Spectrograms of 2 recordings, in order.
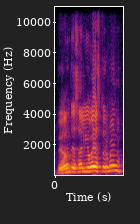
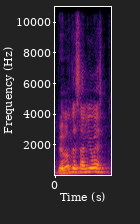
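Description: First: Higher, much louder, called out to the congregation; shouted out loud. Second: Said in the usual way. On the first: Shown as a demonstration. Preacher shouting the question at the congregation, full voice. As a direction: shout the question so the whole church hears. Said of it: "grítelo". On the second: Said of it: "Dígalo sin miedo, grítelo".

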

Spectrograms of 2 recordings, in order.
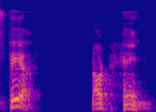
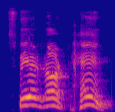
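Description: First: "spare", a clear pause, then "not hang"; pause after first word. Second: Slow, high "spare not", a break, then "hang"; pause after second word. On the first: Lecturer showing the comma after the first word, pause after "spare". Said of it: "comma is placed after the first". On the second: Lecturer showing the comma after the second word, pause after "not". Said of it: "comma is placed after the two". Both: Shown as a demonstration.

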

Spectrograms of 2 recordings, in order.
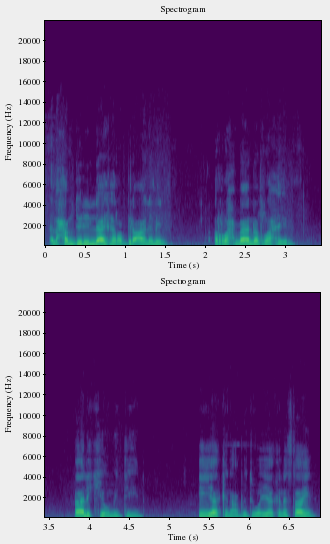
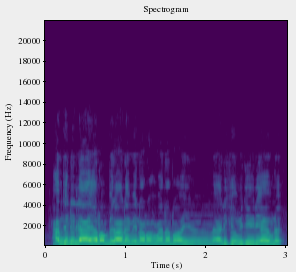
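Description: First: Fast, lower, careless Fatiha; careless recitation. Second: Fast, hurried Quran recitation; rushed recitation. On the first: Teacher showing class how not to recite. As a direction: hurry through the verses without care. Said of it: "One should not read like that". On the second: Teacher showing students the wrong, rushed recitation. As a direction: rattle off the verses. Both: Shown as a demonstration.

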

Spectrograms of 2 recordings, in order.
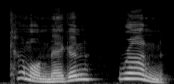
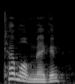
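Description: First: Urgent plea. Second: Urging. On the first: Acted. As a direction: hurry her along, pitch climbing on "run". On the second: A narrator's reading. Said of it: "Amy urged".

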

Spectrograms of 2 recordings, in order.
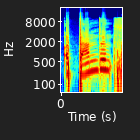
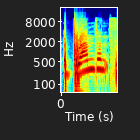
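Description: No difference in how they are said.

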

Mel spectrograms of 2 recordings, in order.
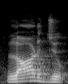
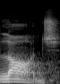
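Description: First: ಲಾಡ್ಜು with a hard d and final u; D sounded. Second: ಲಾಡ್ಜ್ as "laaj", no d or final vowel; D silent. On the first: Teacher contrasting forms for pupils, ಲಾಡ್ಜು with d and u pronounced. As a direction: say ಲಾಡ್ಜು as "laad-ju". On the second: Teacher modelling silent D, ಲಾಡ್ಜ್ as a smooth "laaj". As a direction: glide straight into j in ಲಾಡ್ಜ್. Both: Shown as a demonstration. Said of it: "ಡಿ silent ಮಾಡಿ".

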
